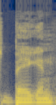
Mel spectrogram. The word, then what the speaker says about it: Begin: The 1978 Camp David Accords were signed by Jimmy Carter, Israeli Prime Minister Menachem Begin, B-E-G-I-N. – I think it's Begin. – Begin. Mm-hmm. I didn't practice my pronunciations beforehand. And also were signed by Anwar Sadat, S-A-D-A-T, who was president of what country? – I think I can lock in.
